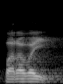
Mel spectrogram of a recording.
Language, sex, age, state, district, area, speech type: Tamil, male, 45-60, Tamil Nadu, Krishnagiri, rural, read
